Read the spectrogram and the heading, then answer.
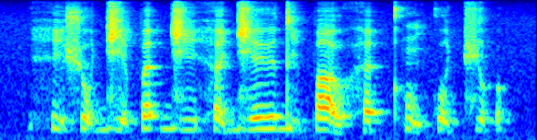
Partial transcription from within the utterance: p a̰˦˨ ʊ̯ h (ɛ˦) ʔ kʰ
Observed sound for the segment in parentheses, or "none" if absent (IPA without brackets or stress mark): ɛ˦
